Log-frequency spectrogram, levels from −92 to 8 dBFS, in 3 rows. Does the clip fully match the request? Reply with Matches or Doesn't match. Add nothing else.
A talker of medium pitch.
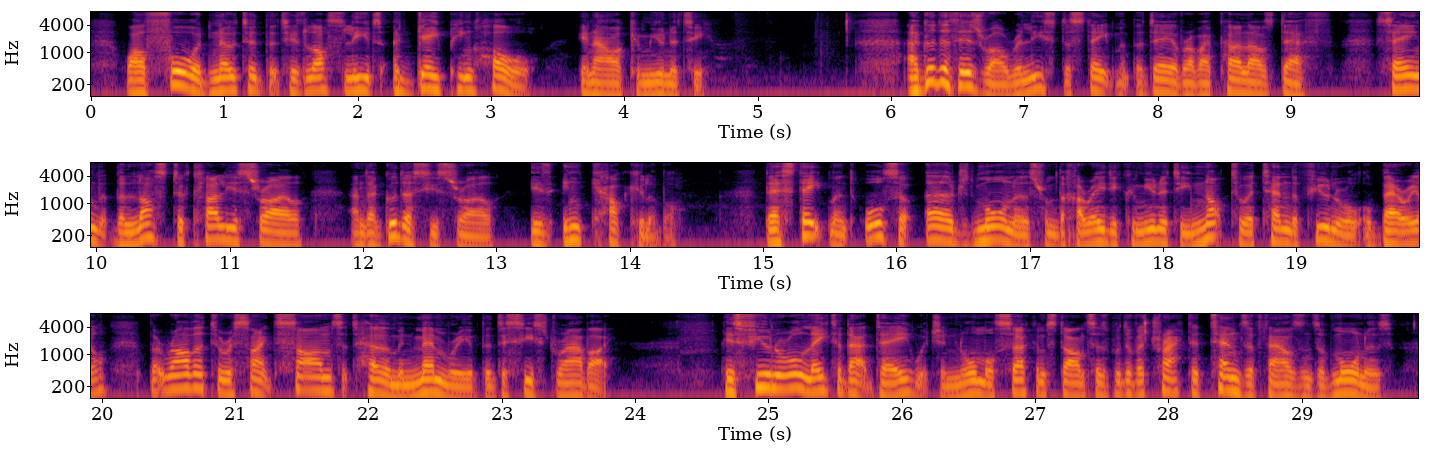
Doesn't match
